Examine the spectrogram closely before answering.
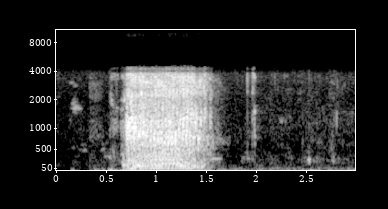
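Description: A single loud horse snort, a rough, breathy blast lasting under a second, rising sharply and then fading, with only quiet background noise around it.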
